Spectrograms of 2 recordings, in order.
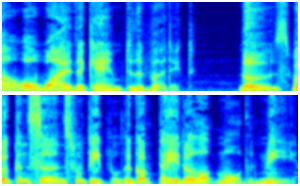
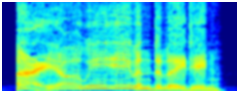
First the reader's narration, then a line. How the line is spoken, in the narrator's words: Impatiently said the Fossiv, a hulking mountain of fur and muscle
